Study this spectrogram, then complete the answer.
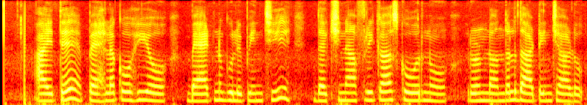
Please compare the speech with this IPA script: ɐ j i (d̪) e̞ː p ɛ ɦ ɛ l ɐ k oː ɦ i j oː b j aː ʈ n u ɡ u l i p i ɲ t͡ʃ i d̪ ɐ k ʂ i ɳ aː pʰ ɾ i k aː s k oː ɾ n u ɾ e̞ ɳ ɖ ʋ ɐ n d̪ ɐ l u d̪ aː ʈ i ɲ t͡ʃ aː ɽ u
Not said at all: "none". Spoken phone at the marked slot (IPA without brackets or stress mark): t̪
